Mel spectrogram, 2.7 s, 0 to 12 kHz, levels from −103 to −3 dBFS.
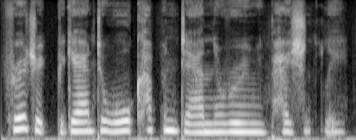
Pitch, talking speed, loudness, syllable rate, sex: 225 Hz, 225 wpm, -17 LUFS, 6.1 syllables/s, female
